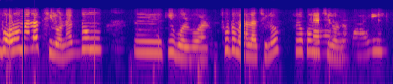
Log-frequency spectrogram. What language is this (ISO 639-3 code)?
ben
